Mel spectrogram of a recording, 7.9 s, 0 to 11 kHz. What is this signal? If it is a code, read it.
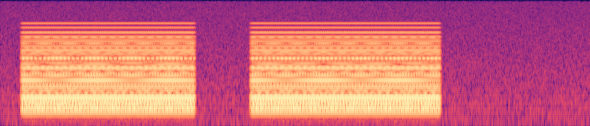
Train horn signal, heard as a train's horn. 2 long. On North American railways: brakes released, proceed.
